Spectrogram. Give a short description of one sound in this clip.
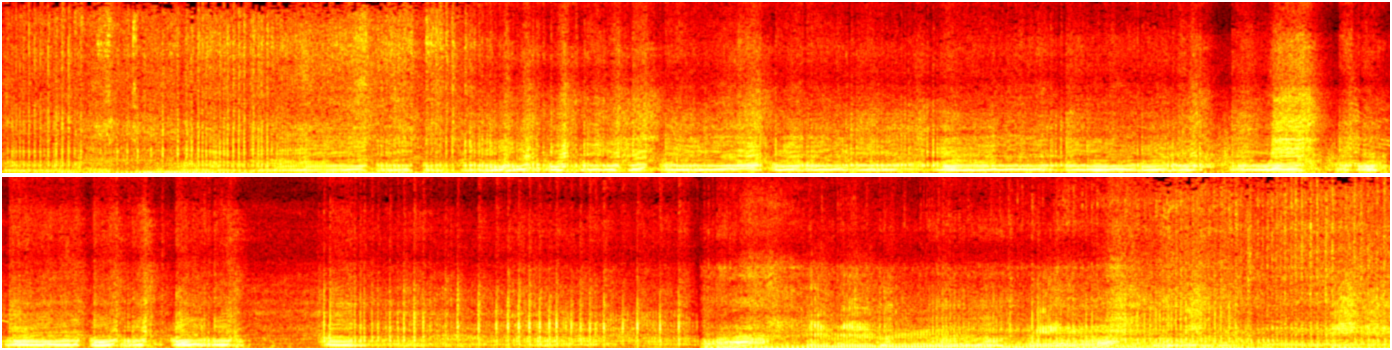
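A dirt bike engine revs and roars up close, rising and falling.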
